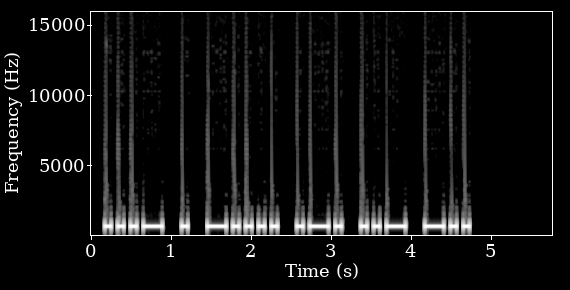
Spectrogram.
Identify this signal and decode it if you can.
Morse code, heard as a keyed tone, about 15 wpm, 700 Hz. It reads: VE6RUD
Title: DXCC-100 Call Signs - 6 Characters - Repeated 3x - 15wpm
